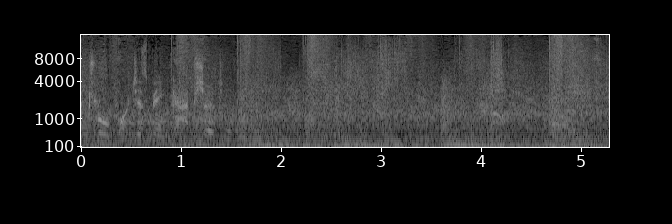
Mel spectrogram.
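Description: Rocket explosions and gunfire pound continuously in a Team Fortress 2 match, dense and booming, with players talking over the battle noise.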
